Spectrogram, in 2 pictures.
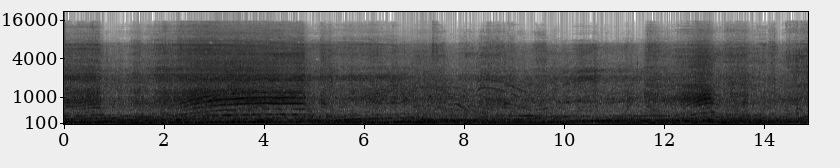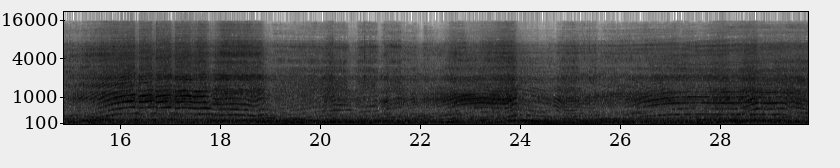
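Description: Several demolition derby cars' engines revving hard, their pitch repeatedly climbing and falling over a second or two each, overlapping with one another above a constant low engine rumble.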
